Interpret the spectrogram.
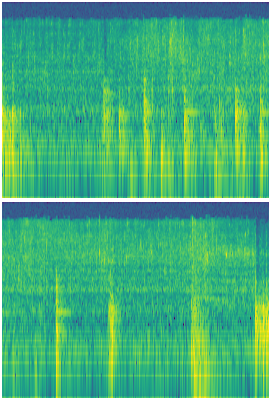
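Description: Faint sizzling of sliced onion, carrot and green chilli frying in oil in a stainless steel pot, with scattered light clicks from the pan. A fuller thump comes near the end.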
